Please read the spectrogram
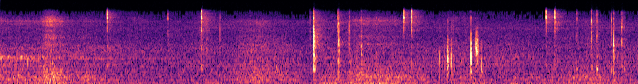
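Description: Faint, irregular clicks of a computer mouse and keyboard, about a dozen spread unevenly over a few seconds.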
